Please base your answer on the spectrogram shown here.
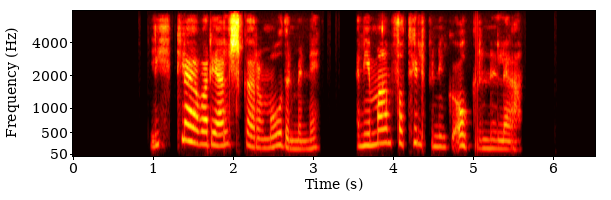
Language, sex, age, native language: Icelandic, female, 30-39, Icelandic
